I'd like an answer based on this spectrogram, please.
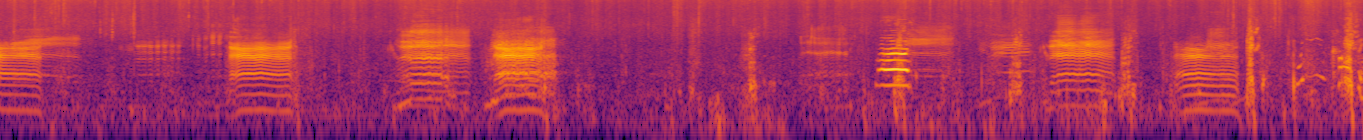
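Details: Zwartbles ewes gathered to a bucket on a farm in County Kilkenny, Ireland; one ewe coughing. Many overlapping harmonic bleats from several sheep through the clip, with a woman's voice calling to them.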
